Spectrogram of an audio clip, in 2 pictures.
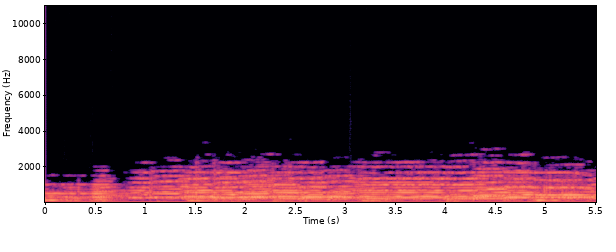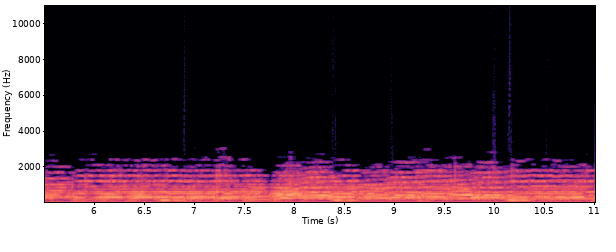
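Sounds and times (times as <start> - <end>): muffled dance-band waltz on record: 0.0 - 11.0.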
